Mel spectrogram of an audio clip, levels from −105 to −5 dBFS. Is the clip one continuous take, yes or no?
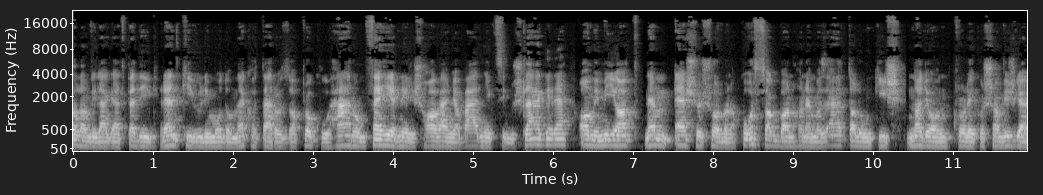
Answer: yes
